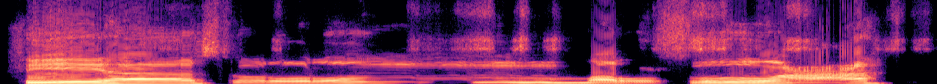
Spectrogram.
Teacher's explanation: रा दोनों फुल हैं, पुर हैं, आवाज पुर है इनकी। और सुरुरुम यहाँ पर गुन्ना भी होगा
